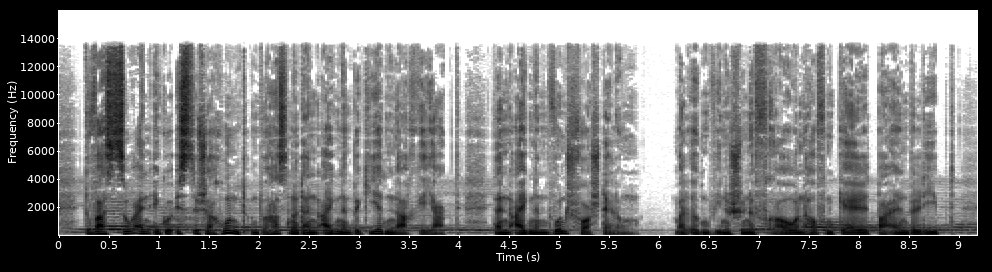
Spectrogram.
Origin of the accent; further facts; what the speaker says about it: Großenhain, Saxony, Germany; Ursprünglich komme ich aus Großenhain, 30 Kilometer von Dresden.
